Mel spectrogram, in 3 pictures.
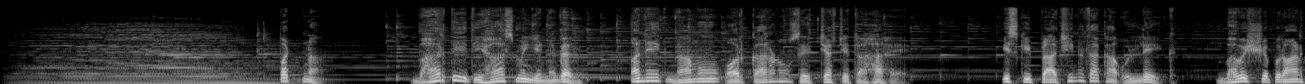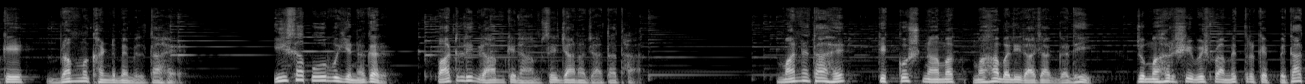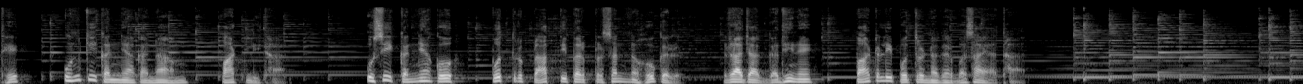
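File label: docu hindi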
